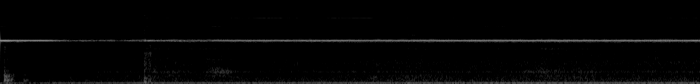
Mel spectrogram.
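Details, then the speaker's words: 1980s reference tape deck with high-precision speed control plays back a recorded 3000 Hz tone. On the highest sensitivity range the deviation peaks at about 0.1. The tone is clean and steady with no audible wobble; normal, low flutter. "i'm on the highest sensitivity range and you could you could see that i was peaking at point one on the playback"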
